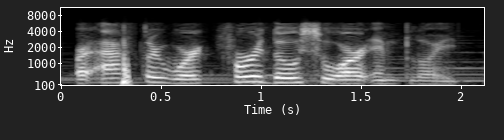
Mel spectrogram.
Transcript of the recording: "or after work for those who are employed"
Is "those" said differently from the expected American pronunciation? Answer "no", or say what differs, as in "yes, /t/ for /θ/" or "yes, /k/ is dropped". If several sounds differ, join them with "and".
yes, /s/ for /z/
